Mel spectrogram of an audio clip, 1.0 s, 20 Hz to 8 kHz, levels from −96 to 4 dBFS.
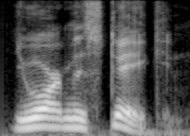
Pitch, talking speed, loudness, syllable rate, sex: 130 Hz, 190 wpm, -15 LUFS, 7.1 syllables/s, male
